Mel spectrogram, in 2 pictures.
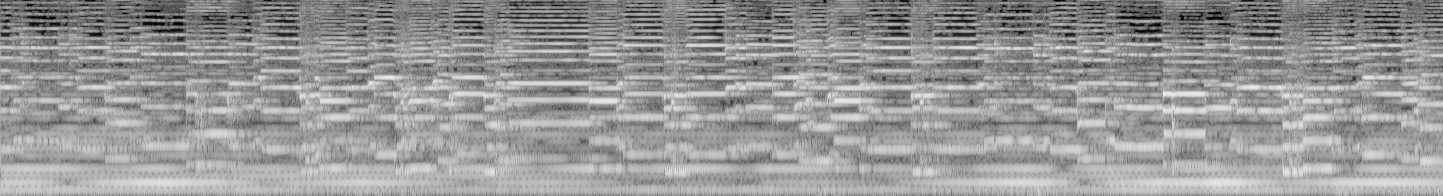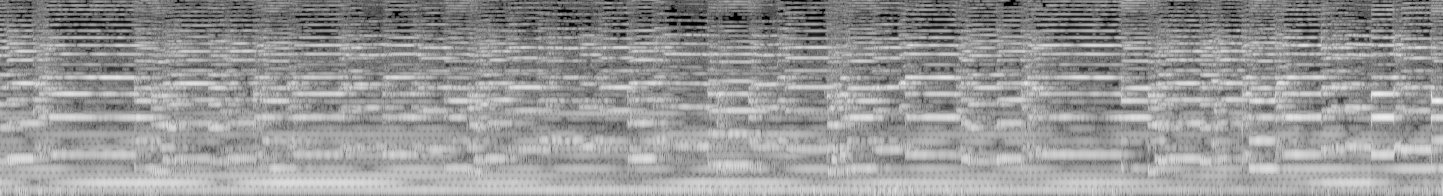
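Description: Great Highland bagpipe played solo at a quick pace: the drones hold a steady low chord under the chanter's melody, which runs on without a break.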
